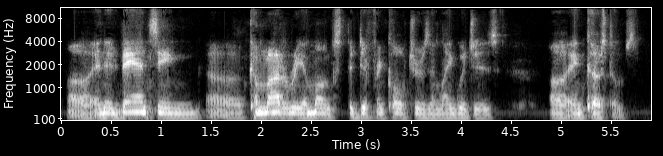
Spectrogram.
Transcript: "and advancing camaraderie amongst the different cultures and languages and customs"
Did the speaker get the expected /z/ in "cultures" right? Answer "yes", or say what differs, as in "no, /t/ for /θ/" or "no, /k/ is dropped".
yes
